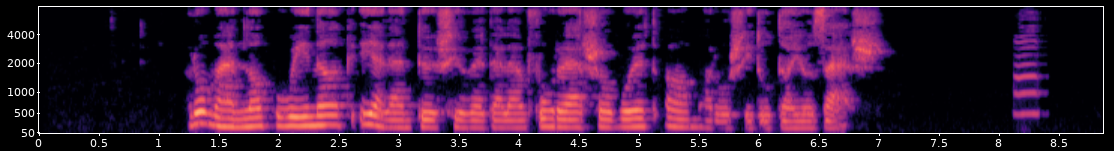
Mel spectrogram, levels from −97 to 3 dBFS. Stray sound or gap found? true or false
true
